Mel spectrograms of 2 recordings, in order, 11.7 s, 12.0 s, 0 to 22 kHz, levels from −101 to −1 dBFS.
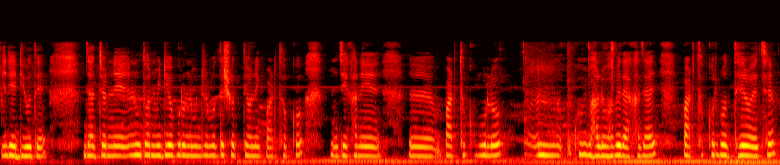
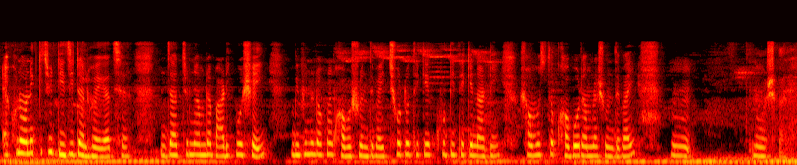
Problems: constant background noise, continuous background conversations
